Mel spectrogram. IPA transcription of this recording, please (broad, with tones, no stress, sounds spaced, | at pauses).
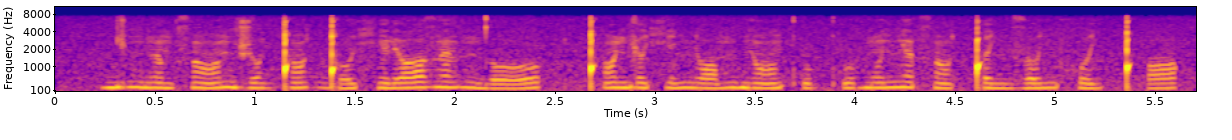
ɡʲ ɨ˨˦ ŋ ɡ ə̃ː˨ b s ɔ̃ː˨˩˦ n d͡ʒ o˨ ŋ͡ǃ ɔ̃˨˦ ɡ͡ǃ o˨ ç ə̃˨ ɾʲ ɔː˨˦ z ə̃˨˦ z n d oː˨˩˦ | ǃʼ ɔ̃˨˦ ɡʲ ɔ˨ ç ə˨˩˦ ɲ ɔː˨˩˦ m ɟ ɔ̃ː˨˩˦ kʷʼ ə˨˩˦ kʷʼ ə˨˩˦ b õ˨˦ ɲ ə̃˨˩˦ s ɔ̃˨˩˦ ǃ ə˨ ɲ z o˨˦ ɲ χʷ ɨ˨˩˦ ʎ ǃʰ ɔ˨˦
